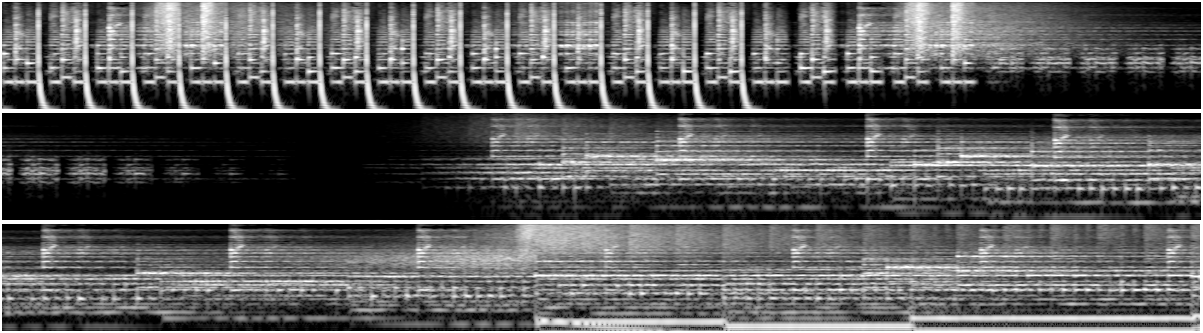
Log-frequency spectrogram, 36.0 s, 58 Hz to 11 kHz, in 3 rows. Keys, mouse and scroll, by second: 0.4 Escape, 1.4 click, 5.0 click, 5.2 scroll, 7.0 click, 8.7 click, 9.8 click, 10.1 Escape, 11.7-12.9 drag, 13.1-14.4 typing, 15.1 Return, 15.4-17.7 typing, 16.3 Return, 18.8 click, 20.5 click, 20.8-21.6 scroll, 22.1 Escape, 24.3-24.8 typing, 26.6-31.0 drag, 32.2 typing, 32.8 Return, 34.4 Return.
